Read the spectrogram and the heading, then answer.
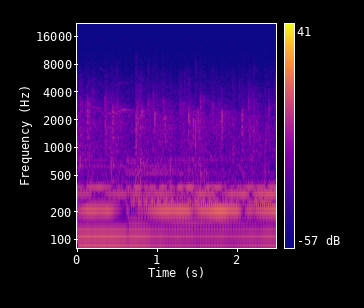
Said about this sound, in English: I thought you were clapping to Jesus, not unto me.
